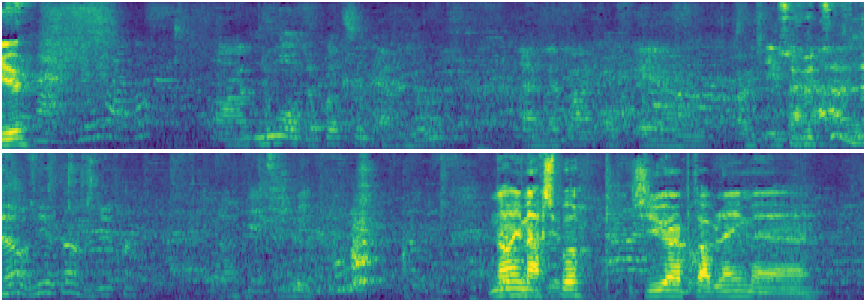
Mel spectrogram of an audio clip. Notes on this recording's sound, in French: Voici l'épisode enregistrer avec publiquenbsp; au 3 Brasseurs pour la première fois.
